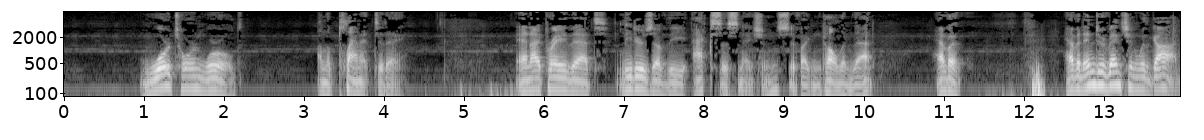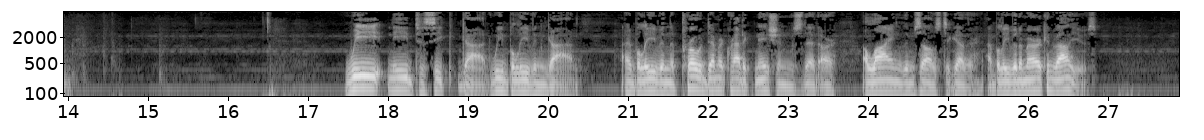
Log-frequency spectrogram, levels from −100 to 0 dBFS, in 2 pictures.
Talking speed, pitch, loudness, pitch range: 120 wpm, 115 Hz, -22 LUFS, 100-120 Hz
